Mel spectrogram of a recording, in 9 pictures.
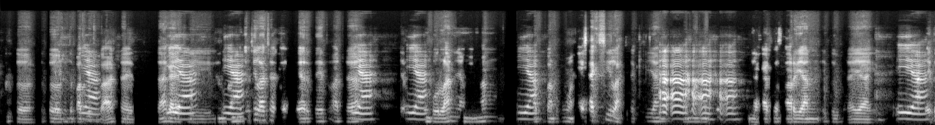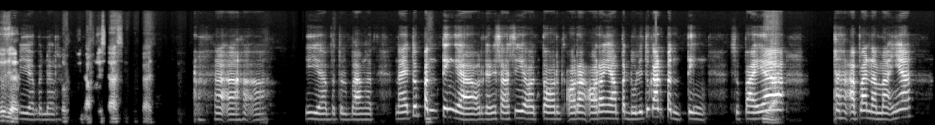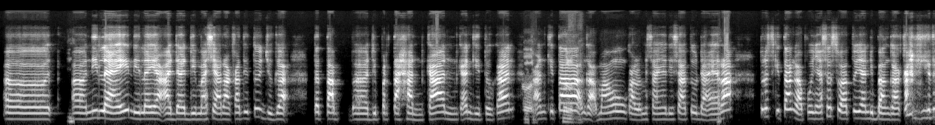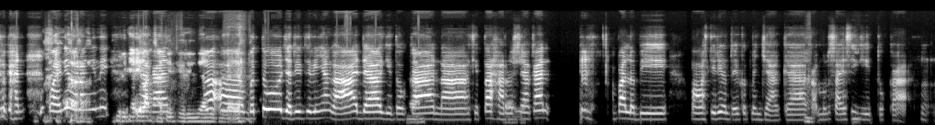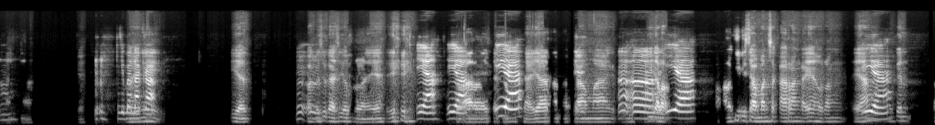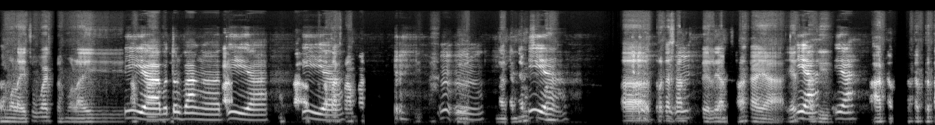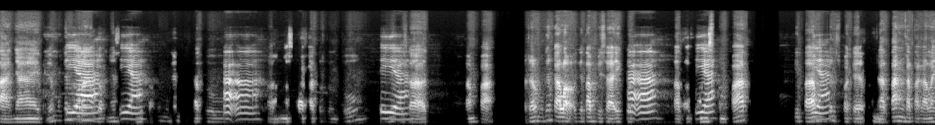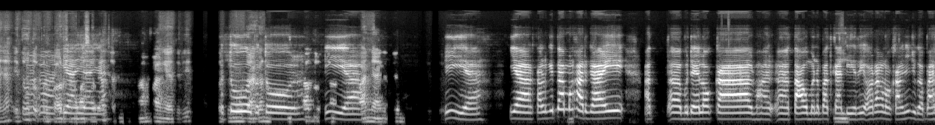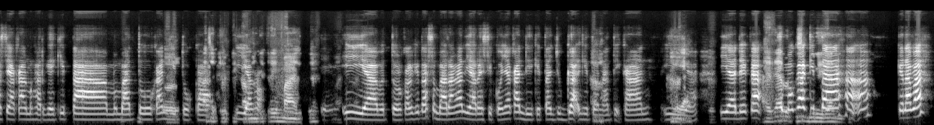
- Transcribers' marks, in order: static; throat clearing; distorted speech; other background noise; throat clearing; throat clearing; other noise; throat clearing; laughing while speaking: "dibanggakan"; laugh; chuckle; throat clearing; unintelligible speech; throat clearing; chuckle; throat clearing; throat clearing; throat clearing; unintelligible speech; throat clearing
- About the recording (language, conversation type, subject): Indonesian, unstructured, Bisakah kamu memaklumi orang yang tidak menghargai budaya lokal?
